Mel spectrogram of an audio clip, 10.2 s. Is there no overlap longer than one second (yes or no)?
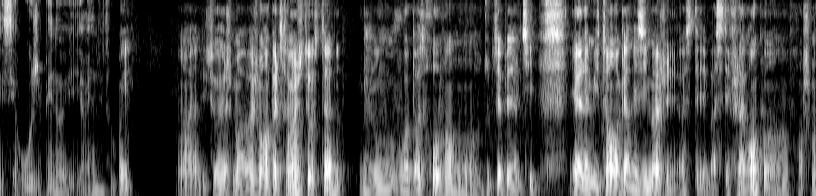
yes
